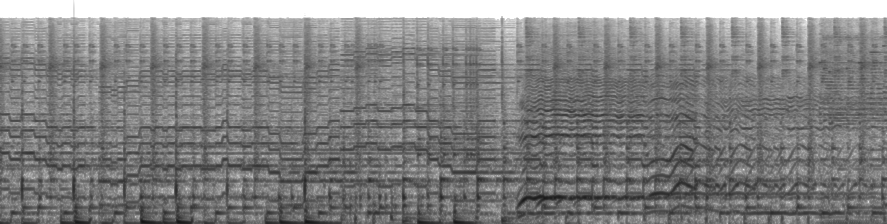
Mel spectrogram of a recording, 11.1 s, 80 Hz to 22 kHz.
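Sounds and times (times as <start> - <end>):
hand drum beat: 0.0 - 11.0
reedy keyboard melody: 0.0 - 11.0.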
